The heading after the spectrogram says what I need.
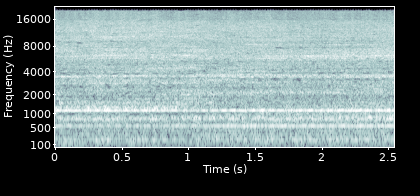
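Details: BMW Z3 1.9 piercing steady drill-like squeal on engine start, occurring sometimes whether cold or warm; AC and fan belt tensioners already replaced, brake pads and rotors replaced, no improvement; belt-driven accessory suspected, cause unconfirmed.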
